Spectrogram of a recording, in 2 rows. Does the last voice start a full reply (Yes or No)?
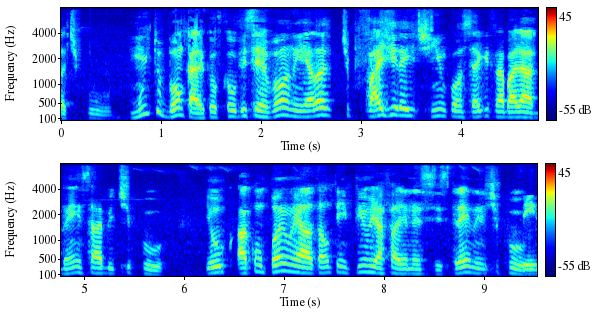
No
